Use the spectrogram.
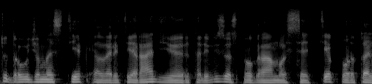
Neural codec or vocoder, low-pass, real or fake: codec, 44.1 kHz, 2.6 kbps, SNAC; 14.4 kHz; fake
